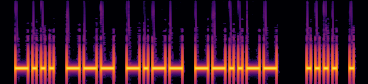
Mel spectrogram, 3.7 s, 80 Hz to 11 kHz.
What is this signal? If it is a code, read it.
Morse code, heard as a keyed tone, about 28 wpm, 700 Hz. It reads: BOY, HE
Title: Sentences from Top 1500 Words 28wpm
